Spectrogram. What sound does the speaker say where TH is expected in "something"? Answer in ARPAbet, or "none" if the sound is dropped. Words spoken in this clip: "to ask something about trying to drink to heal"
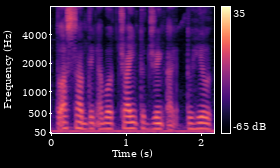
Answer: T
